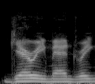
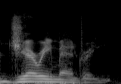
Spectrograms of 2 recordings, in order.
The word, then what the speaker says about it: gerrymandering: of our overall problem it is one of gerrymandering or gerrymandering which has three manifestations the first manifestation of our use of traditional pronunciation gerrymandering is typically the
